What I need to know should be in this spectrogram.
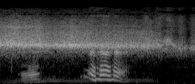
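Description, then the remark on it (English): A voice imitates a cicada's buzz with a steady, hissing drone that runs the whole time, broken by two short voiced hums partway through. “Well, at least you don't cut grass, like so they do this buzzing sound in the trees.”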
